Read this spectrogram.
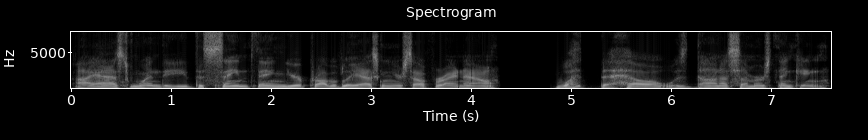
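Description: A man's voice: fairly low pitch, expressive, unhurried, dry recording, clean studio sound. A man hosting a podcast, telling a true-crime story in a conversational narration style. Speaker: podcast host.

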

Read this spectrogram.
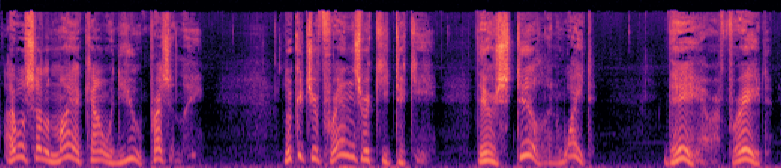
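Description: Narrator acting a menacing female cobra, lively pitch. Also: breathy edge, no room sound, clean studio sound. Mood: menacing, cold. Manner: imperious, threatening, deliberate. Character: menacing, vengeful female cobra, hissing threats.

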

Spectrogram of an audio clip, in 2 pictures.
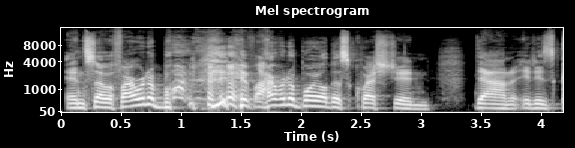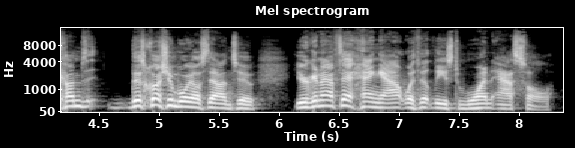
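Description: A man from Pennsylvania with a somewhat high-pitched voice, co-hosting a casual political podcast. He talks in a wry, sardonic way and slips into small rants. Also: expressive, moderate pace, fairly bright tone. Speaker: podcast co-host.

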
